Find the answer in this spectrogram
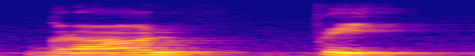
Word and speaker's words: grand prix: not pronounce its pronunciation that's not known in pronunciation almond a-l-m-o-n-d almond not almond almond comfortable comfortable not comfortable grand prix ground free social not social social summon s-a-l-m-n summon not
